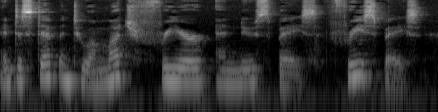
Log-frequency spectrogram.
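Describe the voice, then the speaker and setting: Her voice has a dark, mellow tone that is somewhat breathy. The woman speaks at a fairly low pitch and a fairly slow pace. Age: 60s. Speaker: seminary professor. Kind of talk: recorded self-introduction to a course. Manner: reflective.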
